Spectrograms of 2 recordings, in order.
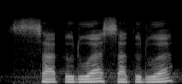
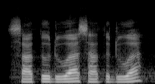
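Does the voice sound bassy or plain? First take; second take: bassy; plain. First: The voice sounds fuller, with added bass. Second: The voice sounds plain, with no added bass. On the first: "ini aktif" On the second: "ini nonaktif"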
